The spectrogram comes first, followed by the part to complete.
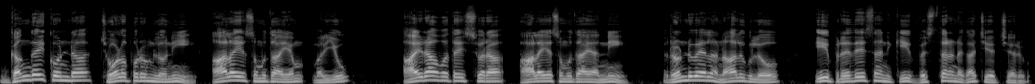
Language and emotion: Telugu, neutral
